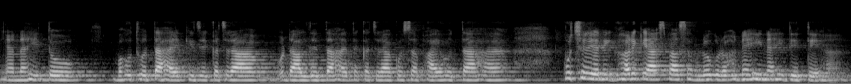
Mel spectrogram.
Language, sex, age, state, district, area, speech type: Hindi, female, 30-45, Bihar, Samastipur, urban, spontaneous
